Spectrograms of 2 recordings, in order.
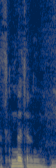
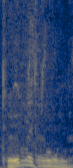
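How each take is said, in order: First: Said in the usual way. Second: 정말 punched higher and louder, falling; stress on 정말. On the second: Shown as a demonstration. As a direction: marvel at 정말 with a loud push.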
